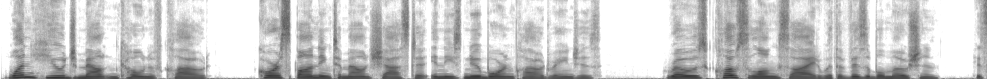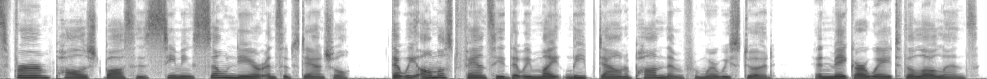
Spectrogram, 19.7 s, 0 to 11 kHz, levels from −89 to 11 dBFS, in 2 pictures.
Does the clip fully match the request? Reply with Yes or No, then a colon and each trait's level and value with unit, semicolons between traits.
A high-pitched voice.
Yes: high, 205 Hz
